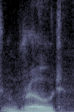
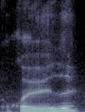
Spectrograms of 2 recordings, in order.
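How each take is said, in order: First: It is said like the English word road. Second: It is said with a Danish vowel and ending. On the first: "I don't read it as road" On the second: "I read it as røde, which means red in Danish"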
